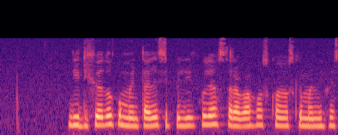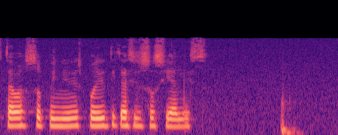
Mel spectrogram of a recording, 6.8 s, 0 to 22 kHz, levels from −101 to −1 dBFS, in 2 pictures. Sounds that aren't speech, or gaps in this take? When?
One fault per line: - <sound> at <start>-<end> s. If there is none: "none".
- thud at 6.2-6.4 s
